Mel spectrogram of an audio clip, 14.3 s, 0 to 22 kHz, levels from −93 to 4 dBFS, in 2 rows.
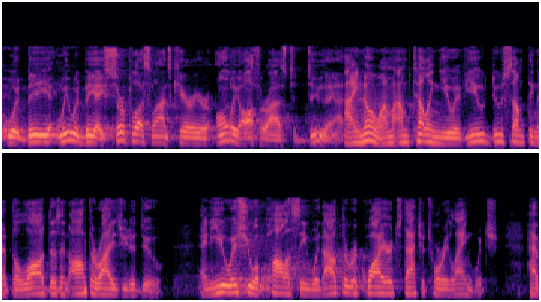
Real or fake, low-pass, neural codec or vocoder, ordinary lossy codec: fake; 7.2 kHz; codec, 16 kHz, 16 kbps, FunCodec, trained on LibriTTS, 50 frames a second; MP3, 64 kbps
